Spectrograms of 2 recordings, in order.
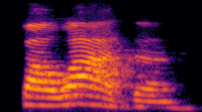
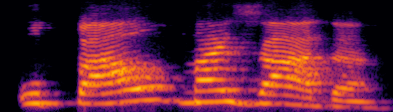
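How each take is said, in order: First: "pauada" run together as one word, loud; awkward joined word. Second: "O pau mais ada" very slow and louder, each part separated; parts said apart. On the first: (junte "pauada" numa palavra só, soando estranho) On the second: (separe bem "pau mais ada", devagar e mais alto) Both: Shown as a demonstration. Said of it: "ficou estranho".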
